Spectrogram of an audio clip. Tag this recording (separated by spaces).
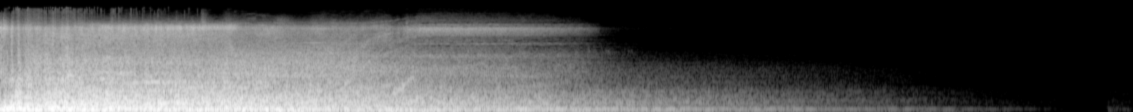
buzz buzzing drill engine factory generator hit hum impact industrial machine machinery mechanical metal mill motor operation power run running saw sfx sounds stinger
